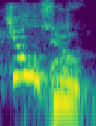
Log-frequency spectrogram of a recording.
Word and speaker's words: Chuba: for 92 and then dudes come on man pronounce the man name right chuba man chuba CH chuba chubba chubba hubba he had 92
